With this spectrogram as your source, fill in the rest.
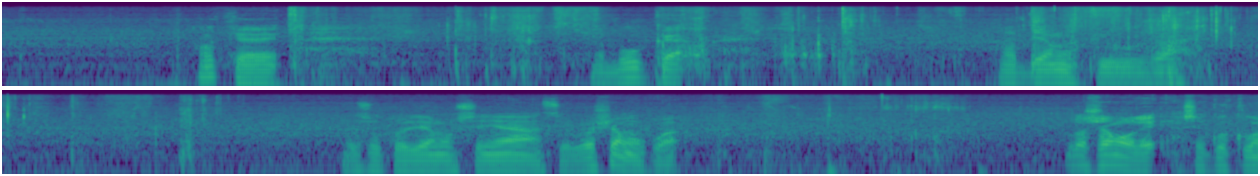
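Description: A middle-aged man talks calmly close by, in short bursts.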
